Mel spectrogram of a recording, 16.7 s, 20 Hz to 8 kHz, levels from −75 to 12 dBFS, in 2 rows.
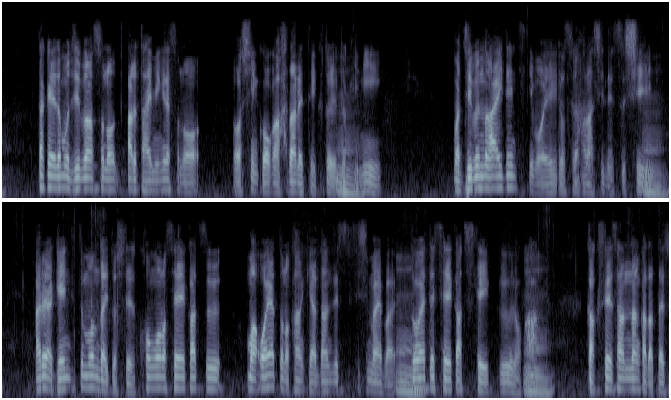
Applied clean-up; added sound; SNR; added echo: none; none; none; none.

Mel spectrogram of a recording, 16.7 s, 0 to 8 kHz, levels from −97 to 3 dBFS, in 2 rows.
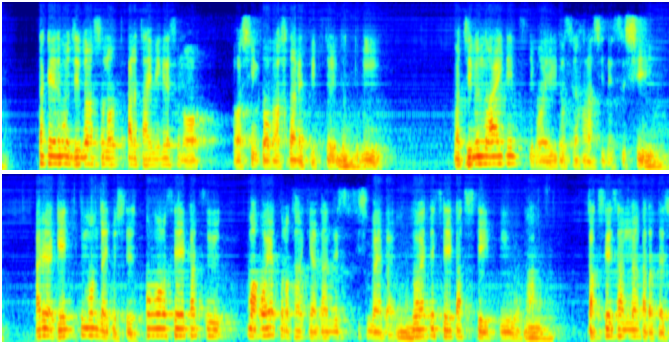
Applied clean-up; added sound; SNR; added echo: neural separator model SepFormer DNS4.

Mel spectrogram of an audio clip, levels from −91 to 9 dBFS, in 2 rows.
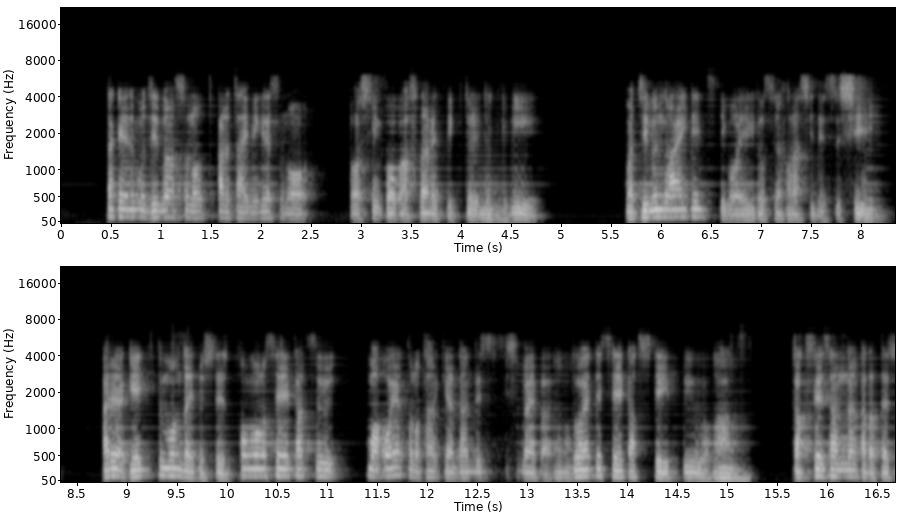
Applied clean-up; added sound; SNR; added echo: neural mask model DeepFilterNet 3.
